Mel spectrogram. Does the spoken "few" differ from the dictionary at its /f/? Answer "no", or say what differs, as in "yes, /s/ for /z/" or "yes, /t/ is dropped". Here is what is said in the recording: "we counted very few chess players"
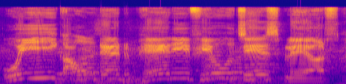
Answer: yes, /p/ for /f/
